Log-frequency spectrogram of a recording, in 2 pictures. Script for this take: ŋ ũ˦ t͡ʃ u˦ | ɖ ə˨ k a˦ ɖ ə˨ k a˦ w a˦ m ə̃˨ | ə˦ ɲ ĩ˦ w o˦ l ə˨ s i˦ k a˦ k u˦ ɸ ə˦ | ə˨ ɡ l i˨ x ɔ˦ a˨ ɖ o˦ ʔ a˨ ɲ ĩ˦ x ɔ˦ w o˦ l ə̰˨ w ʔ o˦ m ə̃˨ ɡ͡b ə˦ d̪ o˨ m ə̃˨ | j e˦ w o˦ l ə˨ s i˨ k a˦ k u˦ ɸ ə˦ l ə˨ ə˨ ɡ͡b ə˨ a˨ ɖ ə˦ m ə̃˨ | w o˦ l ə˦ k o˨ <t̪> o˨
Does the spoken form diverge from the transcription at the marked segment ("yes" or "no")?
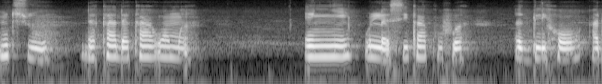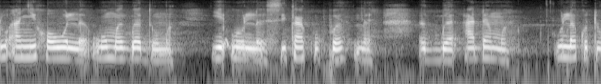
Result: no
